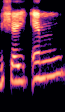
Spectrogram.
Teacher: اب تنوین کے فوراً بعد میم مشدد آ رہی ہے، اس کے ساتھ مل جائے گی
